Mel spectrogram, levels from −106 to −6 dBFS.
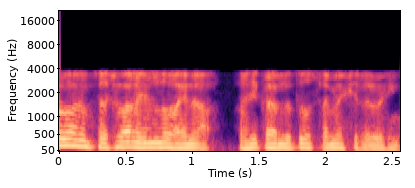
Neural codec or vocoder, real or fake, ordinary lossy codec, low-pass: codec, 16 kHz, 2 kbps, FreqCodec, smaller model; fake; none; 3.6 kHz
